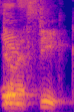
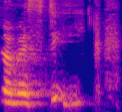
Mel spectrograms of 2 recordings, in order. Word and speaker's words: Domestique: So to use Domestique, and I believe I pronounced it incorrectly initially, so it Domestique. is Domestique, and I love it.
